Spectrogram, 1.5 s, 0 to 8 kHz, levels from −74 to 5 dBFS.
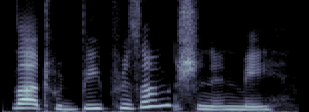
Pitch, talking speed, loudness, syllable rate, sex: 275 Hz, 230 wpm, -21 LUFS, 5.9 syllables/s, female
